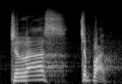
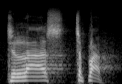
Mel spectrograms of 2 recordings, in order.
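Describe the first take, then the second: No difference in how they are said.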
